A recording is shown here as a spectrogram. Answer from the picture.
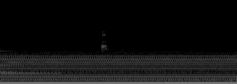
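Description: Steady electrical mains hum from a public-address system, a low buzz with even overtones, with one faint short tick about a second in.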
